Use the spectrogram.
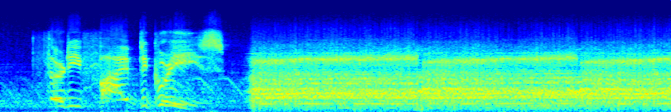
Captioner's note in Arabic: هدير محركات الصواريخ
